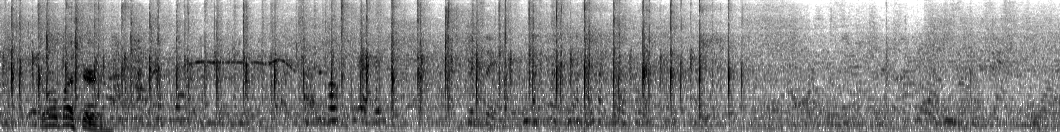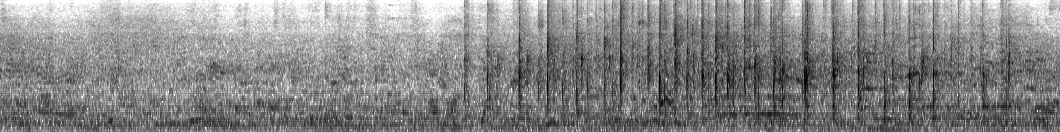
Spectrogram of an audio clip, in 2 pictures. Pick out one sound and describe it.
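Spectators clap loudly.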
